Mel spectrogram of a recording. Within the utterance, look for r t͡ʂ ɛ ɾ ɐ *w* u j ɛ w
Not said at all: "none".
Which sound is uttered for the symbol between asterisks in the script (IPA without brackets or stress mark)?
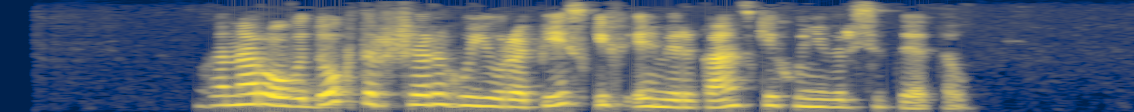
ɣ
